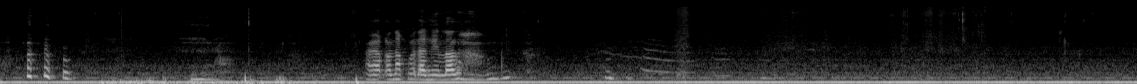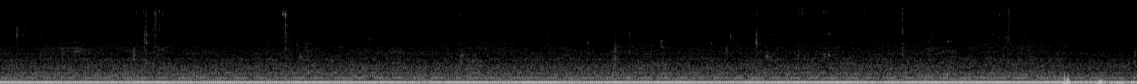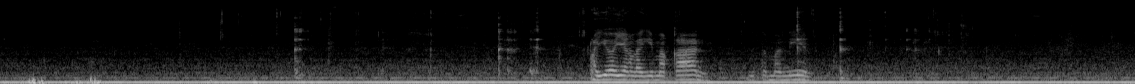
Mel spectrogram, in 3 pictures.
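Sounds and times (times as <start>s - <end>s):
steady low hum: 0.0s - 34.0s
person chewing food: 9.0s - 13.3s, 16.8s - 21.7s.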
